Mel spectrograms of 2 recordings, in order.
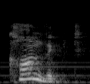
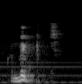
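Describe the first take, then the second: First: The stress is on the first syllable. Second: The stress is on the second syllable. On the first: It is a noun for a convicted person. "the noun convict" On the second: It is a verb meaning to find guilty. "into a verb like convict"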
